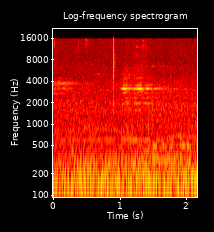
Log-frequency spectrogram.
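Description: Road traffic going by: a steady low engine rumble, with a sharp click just before a second in and a short high tone right after it.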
